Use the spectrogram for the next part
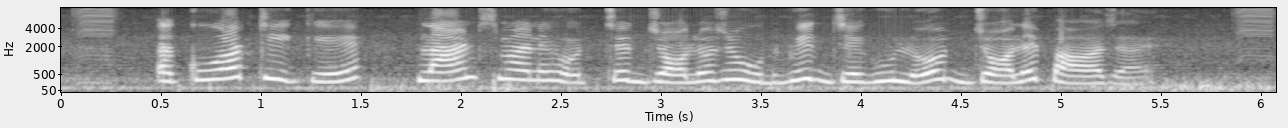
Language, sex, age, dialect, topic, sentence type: Bengali, female, <18, Standard Colloquial, agriculture, statement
